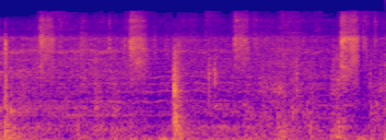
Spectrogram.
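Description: A few light knocks and taps around the wooden body of a cattle truck as a rope is handled at its rear, over a steady low rumble of outdoor noise.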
